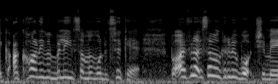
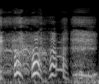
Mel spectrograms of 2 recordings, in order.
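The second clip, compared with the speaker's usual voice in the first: high, loud burst of laughter; sudden bright cackle; real laugh; 9 semitones higher, 5 dB louder than usual. Real, not acted. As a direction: crack up at your own joke. Laughs at own joke.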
